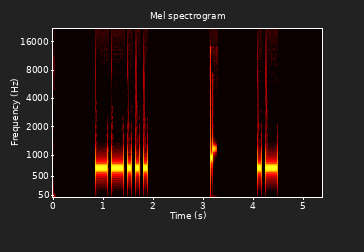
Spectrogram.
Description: Morse code, heard as a keyed tone, about 15 wpm, 700 Hz. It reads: 7 A
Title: Single Character (Letter:Number:Punctuation:Prosign) 15wpm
